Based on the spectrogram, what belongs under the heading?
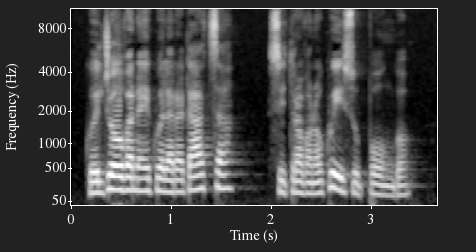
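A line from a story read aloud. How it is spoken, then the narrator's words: Irritable voice after pause. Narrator (Italian): disse dopo un istante con voce stizzosa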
